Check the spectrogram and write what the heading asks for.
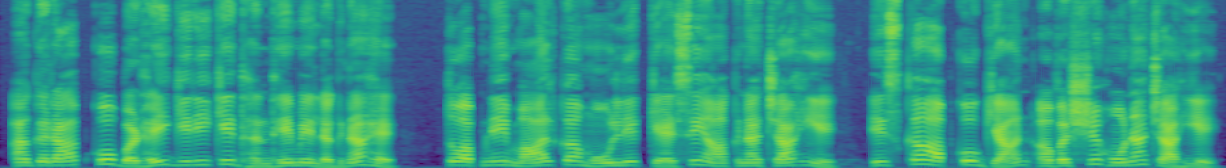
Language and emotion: Hindi, neutral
